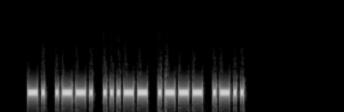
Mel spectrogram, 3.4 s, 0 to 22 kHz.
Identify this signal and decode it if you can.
Morse code, heard as a keyed tone, about 43 wpm, 700 Hz. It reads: NP3JL
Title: Speed Racing - USA 2x2 Call Signs 35wpm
